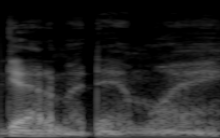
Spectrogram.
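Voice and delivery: barely audible, very soft, quiet mumbling. Describing how the character Bakugo talks in this episode: Bakugo mumbling. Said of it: "mumbling, basically. He's like".

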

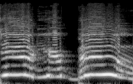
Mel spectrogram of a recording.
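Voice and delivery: very high, shrill, loud scream, boob drawn out. Speaker recounts what the others screamed at them while surfing: retelling a scream. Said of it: "they screamed out".

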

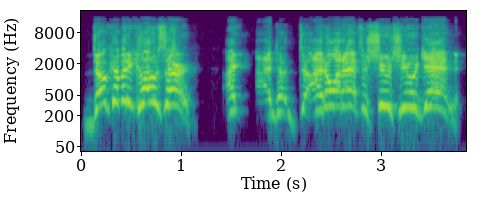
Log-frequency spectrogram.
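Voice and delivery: frightened, panicked, very high stumbling shout. Voicing a cornered character who warns intruders away: panicked warning. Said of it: "hiding behind it. They're like".

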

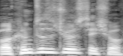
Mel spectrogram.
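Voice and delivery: Indian English accent. Repeating a show greeting while trying out accents; Indian-sounding accent.

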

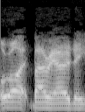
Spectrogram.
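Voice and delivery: put-on Cockney accent. Quoting what the villain apparently said as his catchphrase, in a put-on Cockney accent. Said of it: "so in a Cockney accent".

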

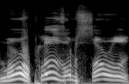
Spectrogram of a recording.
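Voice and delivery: very high, loud, slow, drawn-out, panicked begging. Imagining a masked Ghostface suddenly begging for mercy, in a panicked Kermit voice. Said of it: "What is Kermit now? What is going on with the accent?".

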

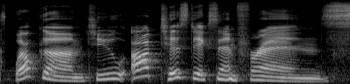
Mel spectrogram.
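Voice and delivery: sing-song put-on podcast host voice. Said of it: "Is that a podcast voice?".

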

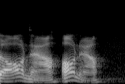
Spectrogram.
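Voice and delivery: mock elderly man voice. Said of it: "He's like".

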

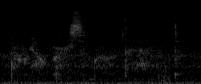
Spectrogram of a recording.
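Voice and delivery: soft, startled whisper.

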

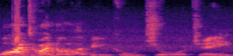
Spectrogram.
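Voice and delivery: ordinary talk

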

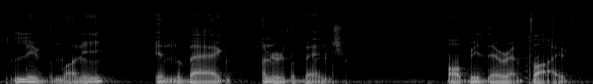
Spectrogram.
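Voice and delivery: hushed, disguised cartoon-style voice-changer voice. Right after being told they sound like a TV voice changer, in a TV voice-changer voice. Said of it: "sound like every fucking cartoon and every TV show that ever tried to like do like voice changers".

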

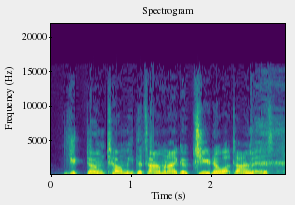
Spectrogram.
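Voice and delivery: ordinary talk

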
